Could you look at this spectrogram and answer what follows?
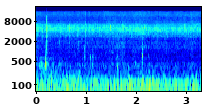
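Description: Onions frying for chicken curry, a steady close hissing sizzle with a few brief clinks and scrapes of stirring, no talk.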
